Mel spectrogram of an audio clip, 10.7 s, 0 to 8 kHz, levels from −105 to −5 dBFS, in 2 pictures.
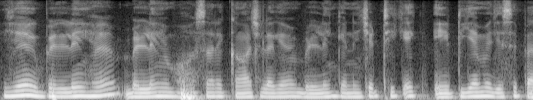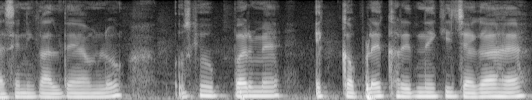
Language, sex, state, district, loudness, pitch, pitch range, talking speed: Hindi, male, Bihar, Gopalganj, -18 LUFS, 120 Hz, 110-130 Hz, 190 wpm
